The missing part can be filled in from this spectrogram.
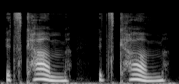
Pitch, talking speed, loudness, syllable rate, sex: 195 Hz, 100 wpm, -17 LUFS, 3.0 syllables/s, female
